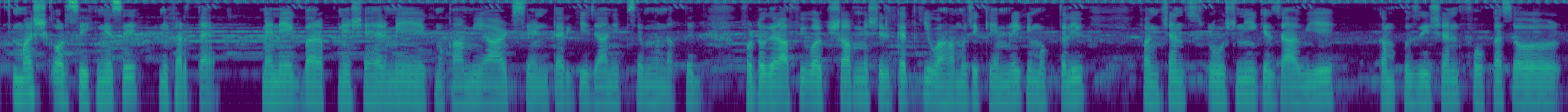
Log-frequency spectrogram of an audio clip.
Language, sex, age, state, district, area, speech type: Urdu, male, 18-30, Uttar Pradesh, Azamgarh, rural, spontaneous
